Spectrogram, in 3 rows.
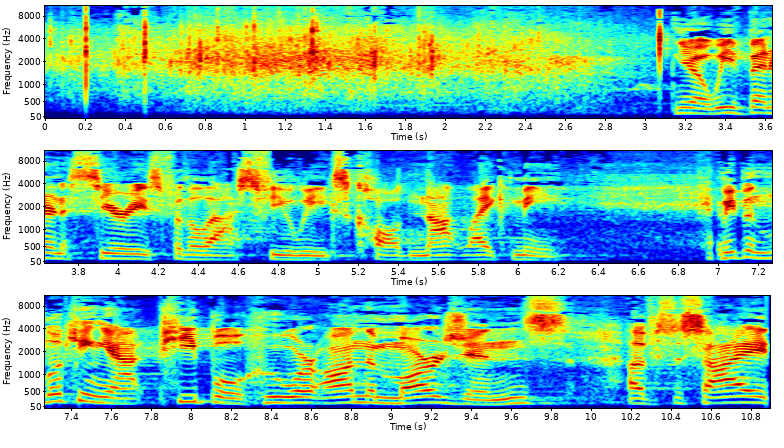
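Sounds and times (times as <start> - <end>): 
steady applause from a sizable audience: 0.0 - 3.1
sharp loud claps: 0.0 - 3.2
speech: 3.2 - 10.8.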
